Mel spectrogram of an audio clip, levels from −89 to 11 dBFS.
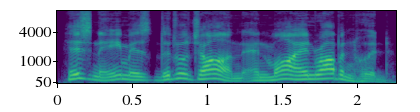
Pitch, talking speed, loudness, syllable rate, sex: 160 Hz, 240 wpm, -17 LUFS, 5.1 syllables/s, male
